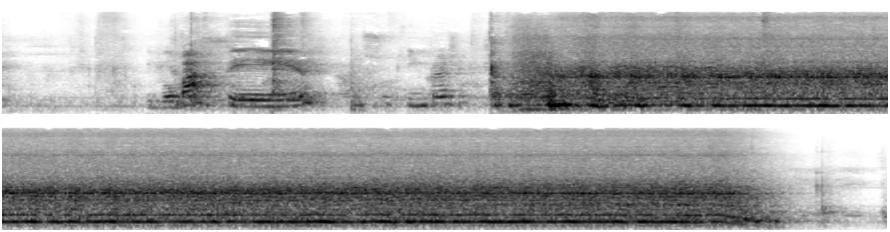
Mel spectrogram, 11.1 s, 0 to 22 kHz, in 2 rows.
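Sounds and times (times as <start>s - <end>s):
electric blender running: 3.1s - 10.5s.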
